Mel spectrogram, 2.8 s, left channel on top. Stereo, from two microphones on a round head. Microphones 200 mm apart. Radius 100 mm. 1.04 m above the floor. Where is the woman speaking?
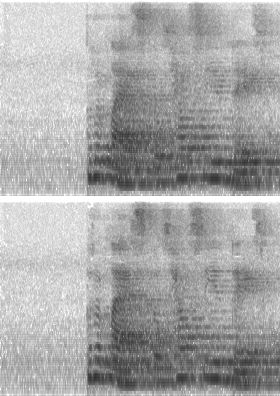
20° right (ahead or behind), 2 m.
